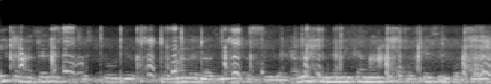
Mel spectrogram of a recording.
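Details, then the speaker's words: Audio of an infected child with pertussis (whooping cough), more pronounced in babies: a paroxysmal cough in rapid runs of short bursts with voiced, strained sounds between, a typical whooping cough attack. "para que puedan ver cómo es ese status paroxística o esta tos ferina que es más pronunciada en lo que son los bebés"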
